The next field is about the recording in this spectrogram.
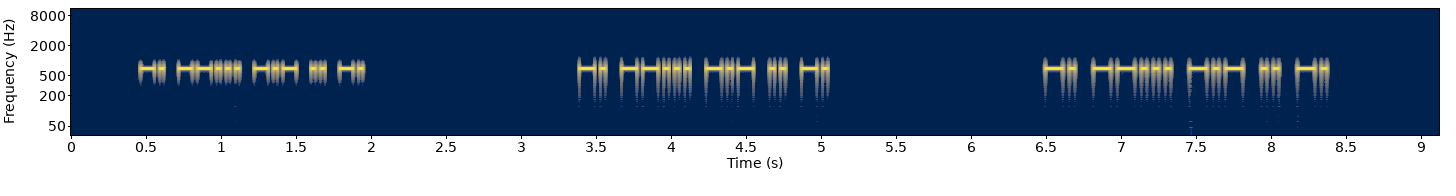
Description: Morse code, heard as a keyed tone, about 35 wpm, 700 Hz. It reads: N7KIN N7KIN N7KIN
